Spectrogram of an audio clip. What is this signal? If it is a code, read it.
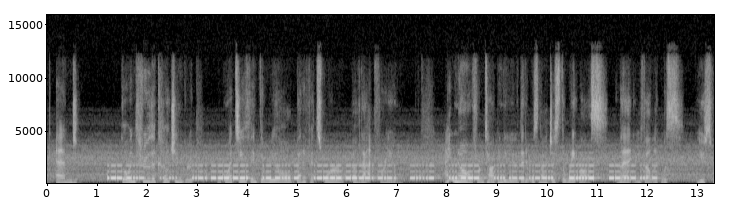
Morse code, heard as a keyed tone, hand-sent with a paddle, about 38 wpm, 590 Hz, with radio static, fading, room echo and speech in English. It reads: WX IS FOG ABT 19C - SO HW? - MUST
